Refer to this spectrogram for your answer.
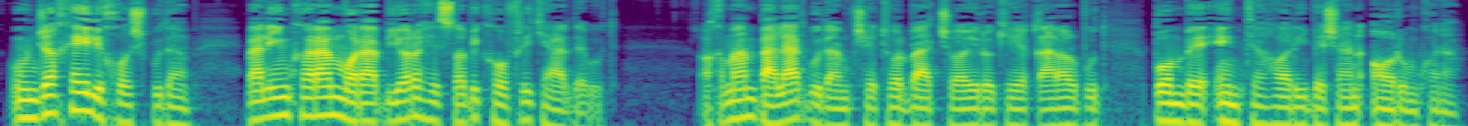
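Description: A man voicing a cheerful, carefree young boy telling his story in an audiobook. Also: low-pitched. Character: cheerful boy back home, carefree and open.

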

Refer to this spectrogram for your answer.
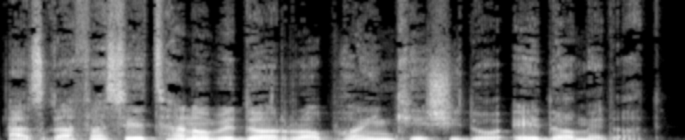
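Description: Very deep-voiced male narrator. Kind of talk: scripted audiobook narration.

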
